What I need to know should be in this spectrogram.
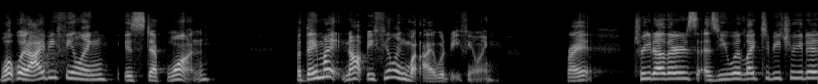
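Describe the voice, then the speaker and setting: In a raised, projected voice with an American accent, a woman speaks high and in a bright, sharp tone, with long, frequent pauses. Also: lively intonation, moderate pace, quiet background. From US West Coast, Los Angeles. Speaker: neurodiversity coach and conference speaker. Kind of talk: conference talk. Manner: loud; animated.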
